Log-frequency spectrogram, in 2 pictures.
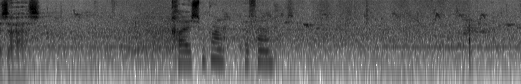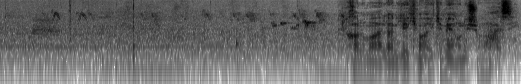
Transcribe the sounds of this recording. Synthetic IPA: zehæs | xɒːheʃmikonæmbefæmi̥ | xɒːnumɒːælɒːnjecʰmɒːhecʰeme̞hmuːne̞ʃomɒ̰ːhæst̪i̥ːm

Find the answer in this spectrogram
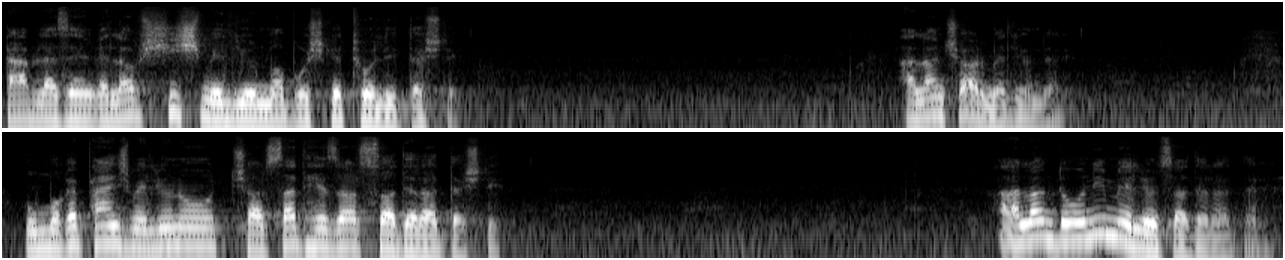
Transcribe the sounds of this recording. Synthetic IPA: ɢæblæze̞ŋɢelɒːbʃiʃmeljunmɒːboʃket̪ʰoːliːd̪̚ːɒːʃt̪im | ælʔɒːnt͡ʃʰɒ̰ːɾmeljund̪ɒːɾi | unmoːɣepʰænd͡ʒmeljunot͡ʃʰɒːɾsæd̪ɦe̞zɒːɾsɒːd̪e̞ɾɒːt̪̚d̪ɒːʃt̪im | ælɒːnd̪oonimːeljunsɒːd̪e̞ɾɒːt̪̚d̪ɒ̰ːɾi

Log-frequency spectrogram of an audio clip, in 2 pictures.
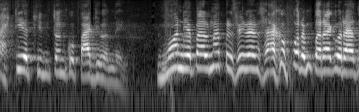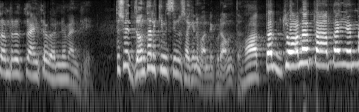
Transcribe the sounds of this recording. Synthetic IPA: asʈijʌt͡sint̪ʌnkopaʈibʱʌnd̪ʌjnʌ | mʌnepalmapriswiɽansakopʌɾʌmpʌɾakoɾad͡zʌt͡sʌnd̪rʌt͡saɦĩnt͡sʰʌbʱʌnːemant͡sʰḛ | t̪esmet̪d͡zʌnt̪alekinʌsinːusʌkinʌbʱʌ̰nːḛkuɾa̰ɦṵnt̪ʌ̰ɦʌt̪ʌd͡zʌnʌt̪art̪ajãm

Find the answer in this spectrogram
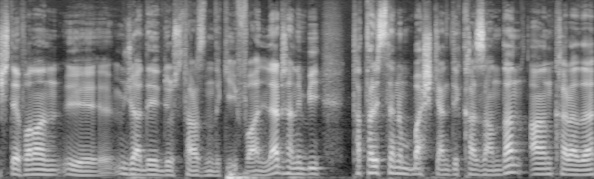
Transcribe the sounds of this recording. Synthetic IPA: iʃt̪ʰɛfalˠanɯmyd͡ʒaːd̪elʲed̪ijoɾust̪ʰaɾzɯnd̪acʰiifaːlʲɛlʲæɾhanibi | t̪ʰat̪ʰaɾist̪ʰaninbaʃcʰænt̪ʰikʰazand̪anaŋkʰaɾad̪a

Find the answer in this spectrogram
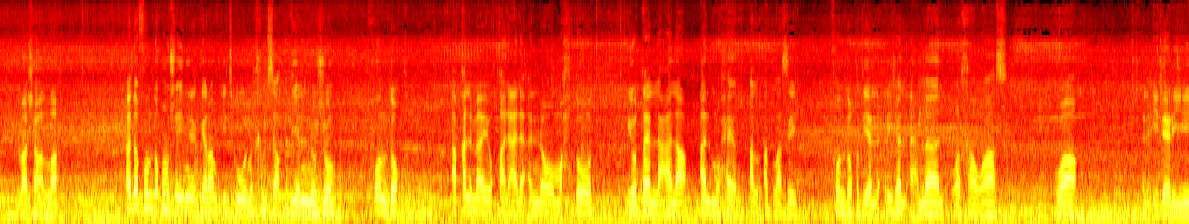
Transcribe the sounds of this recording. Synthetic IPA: mæʃæʔɑlˤːɑ | hæd̪æfʊnd̪ʊqmʊʃæhəd̪inəlkəɾɑmkæjt̪kuwːənmənxəmsad̪jælənːʊʒum | fʊnd̪ʊq | ʔɑqɑlːmæjʊqɑlʕalæʔənːhumɑħd̪ˤud̪ˤ | jot̪ˤəlːʕalæ | lmʊħit̪ˤʔəlʔɑt̪ˤlɑsˤi | fʊnd̪ʊqd̪jælɾəʒæləlʔaʕmælwəlxɑwɑsˤ | wə | əlʔəd̪æɾəjːi

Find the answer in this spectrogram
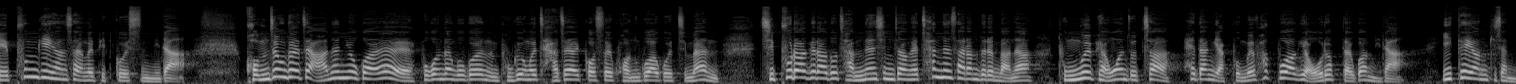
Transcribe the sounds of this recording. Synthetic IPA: epʰumɡiçjʌnsʰaŋɯɭpit̚k͈ois͈ɯmɲida̰ | kʌmd͡ʑʌŋdwe̞d͡ʑianɯnçjoɡwae̞poɡʌndaŋɡuɡɯnpoɡjoŋɯɭt͡ɕad͡ʑeɦaɭk͈ʌsʰɯɭkwʌnɡoɦaɡoit̚t͡ɕ͈imant͡ɕipʰuɾaɡiɾadot͡ɕamnɯnɕʰimd͡ʑʌŋe̞t͡ɕʰanːɯnsʰaɾamdɯɾɯnmanatoŋmuɭpjʌŋwʌnd͡ʑot͡ɕʰahe̞daŋjak̚pʰumɯɭɸwak̚p͈oɦaɡiʌɾjʌp̚t͈aɡohamɲida̰ | itʰe̞jʌnkid͡ʑamɲi

